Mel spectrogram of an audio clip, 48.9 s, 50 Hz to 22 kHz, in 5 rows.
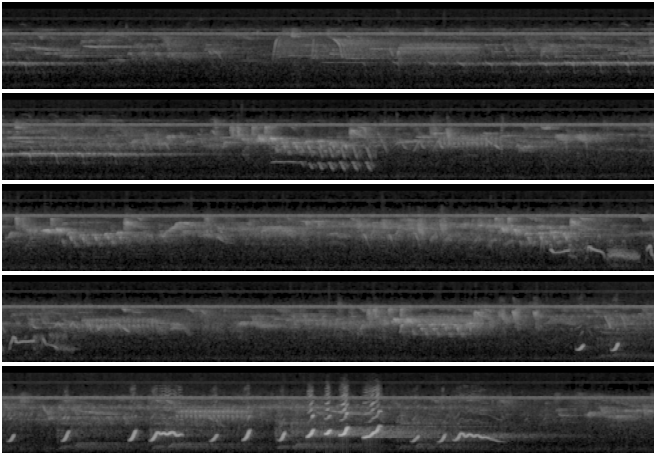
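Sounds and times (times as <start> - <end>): small birds chirping: 24.4 - 48.9
short rising bird calls: 41.0 - 46.9.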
